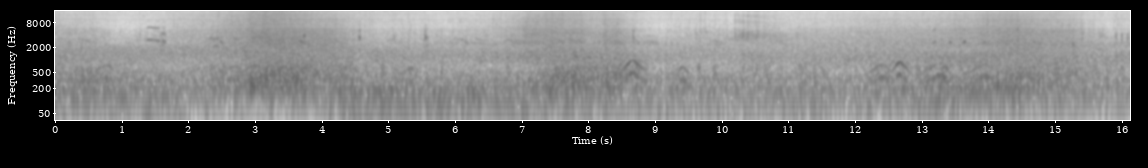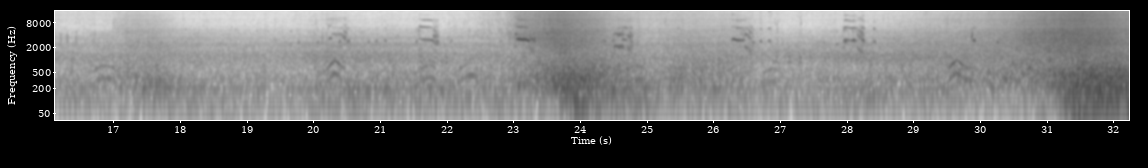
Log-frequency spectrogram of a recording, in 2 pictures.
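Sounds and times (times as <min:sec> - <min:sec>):
ocean by day: 0:00.0 - 0:32.2.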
